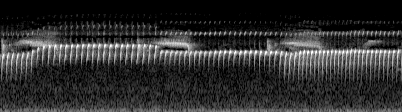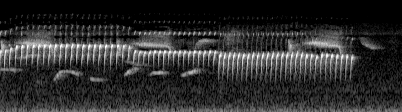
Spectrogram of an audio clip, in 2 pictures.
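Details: Atlantic canary performing the long 'air mancuran' fountain-water song, a tutor recording for other songbirds; loud continuous fast trills in alternating pitch blocks for over nine seconds, a few lower slurred notes mixed in, ending abruptly.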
